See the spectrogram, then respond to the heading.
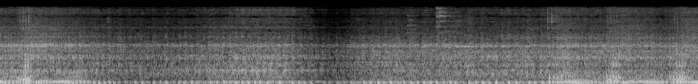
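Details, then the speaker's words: Yamaha NMAX scooter at idle, CVT pulleys and roller housing removed: uneven low clatter at about four beats a second that gets busier on light revs; not CVT, crankshaft/cylinder block area suspected. "the sound is still rough, which means the main cause of the roughness is not the CVT part, but the side of the crankshaft or the blog part,"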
